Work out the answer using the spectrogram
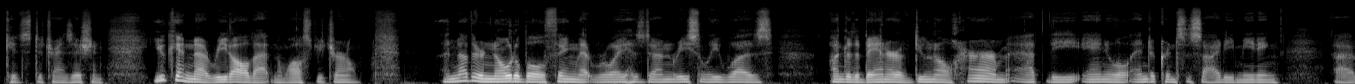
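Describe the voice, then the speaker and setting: A man with a Cape Breton Canadian accent hosting a podcast in a conversational way, pausing as he phrases things. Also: fairly low pitch, a little mellow, no echo, clean studio sound. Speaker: podcast host. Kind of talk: conversational podcast introduction and interview.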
